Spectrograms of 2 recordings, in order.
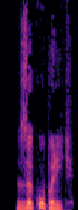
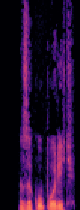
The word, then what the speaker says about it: закупорить: Например, правильно говорить закупорить, а мы часто говорим закупорить.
